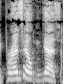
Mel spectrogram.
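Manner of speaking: ordinary talk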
